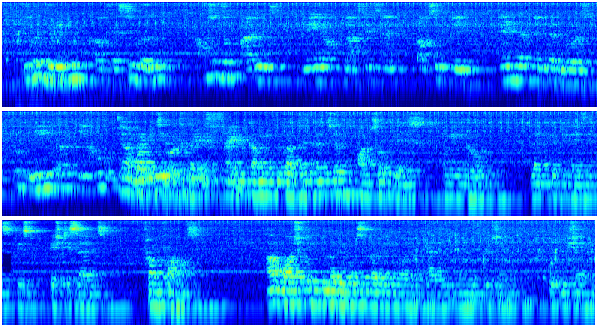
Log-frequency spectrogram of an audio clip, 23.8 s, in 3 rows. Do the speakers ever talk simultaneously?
Yes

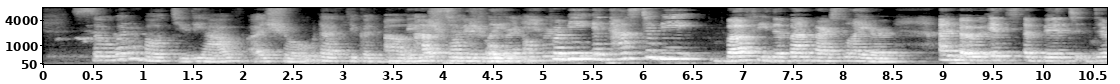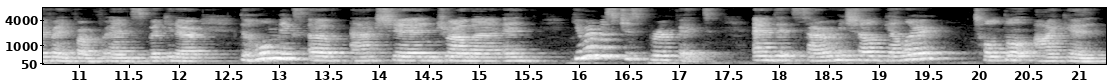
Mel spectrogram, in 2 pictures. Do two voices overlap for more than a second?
Yes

